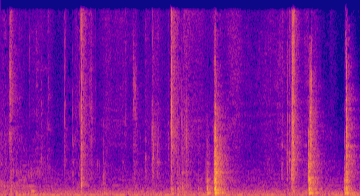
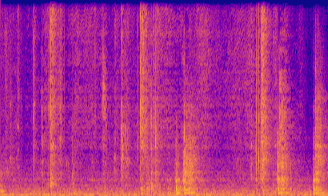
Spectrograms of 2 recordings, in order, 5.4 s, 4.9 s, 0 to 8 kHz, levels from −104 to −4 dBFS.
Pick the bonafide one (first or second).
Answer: first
